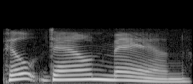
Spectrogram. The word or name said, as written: Piltdown man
